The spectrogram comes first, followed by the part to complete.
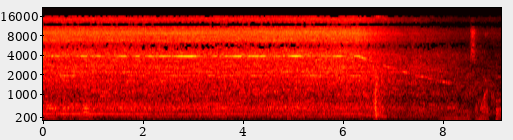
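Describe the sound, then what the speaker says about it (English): A floor machine vacuum sucks up floor stripping solution during a strip-and-wax job, a steady loud motor whine running throughout with a brief thump near the end. "Now it's time to suck up the solution."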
